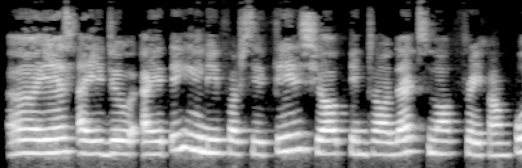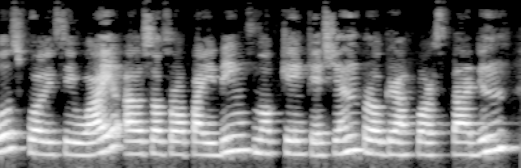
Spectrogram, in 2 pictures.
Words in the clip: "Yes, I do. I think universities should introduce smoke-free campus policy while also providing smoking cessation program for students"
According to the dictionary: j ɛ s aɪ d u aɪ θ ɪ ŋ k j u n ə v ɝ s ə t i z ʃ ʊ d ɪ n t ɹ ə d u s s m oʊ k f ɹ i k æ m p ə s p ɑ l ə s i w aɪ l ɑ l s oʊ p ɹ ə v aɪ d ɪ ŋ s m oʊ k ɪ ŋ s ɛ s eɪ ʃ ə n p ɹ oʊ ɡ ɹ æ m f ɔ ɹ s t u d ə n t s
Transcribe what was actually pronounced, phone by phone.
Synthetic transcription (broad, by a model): j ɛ s aɪ d u aɪ t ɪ ŋ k j u n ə f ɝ s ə t i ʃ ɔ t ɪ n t ɹ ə d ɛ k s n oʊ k f ɹ i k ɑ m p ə s p ɑ l ə s i w aɪ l ɑ l s oʊ p ɹ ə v aɪ d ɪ ŋ s m oʊ k ɪ ŋ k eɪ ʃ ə n p ɹ oʊ ɡ ɹ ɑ m f ɔ ɹ s t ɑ d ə n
